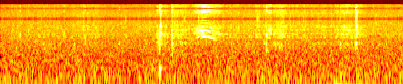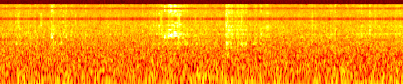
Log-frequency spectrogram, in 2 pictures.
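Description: Faint water with a few small splashes and clicks as a hooked carp stirs in shallow water at the shoreline. A couple of short high chirps come through as well.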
